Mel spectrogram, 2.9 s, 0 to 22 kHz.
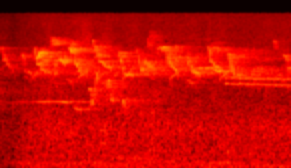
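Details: A migrating Japanese robin resting in a Saitama park in early morning, bound for mountain breeding grounds. It sings high, rapid trilled "hin-kara-kara" phrases over low rumble; footage slowed about 50%, with a separately recorded song added.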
